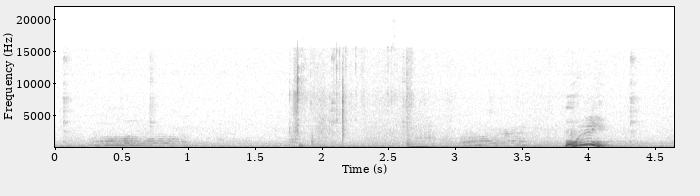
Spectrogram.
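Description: Pet cat meowing softly several times in a quiet room, short rising and falling calls amid a low electrical hum and faint background talk.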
